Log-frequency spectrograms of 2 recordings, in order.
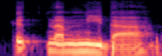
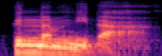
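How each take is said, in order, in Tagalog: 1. Nagtatapos ang unang pantig sa tunog na t. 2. Nagtatapos ang unang pantig sa tunog na n. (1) "di ba T sound yan sa baba" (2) "yung pagkakabasa is kun"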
